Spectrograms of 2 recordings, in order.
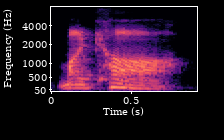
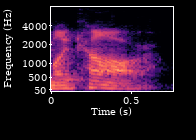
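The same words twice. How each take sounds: First: The final r in car is silent. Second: The final r in car is pronounced. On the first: "we don't usually pronounce the letter R unless it comes before a vowel. So I'll say" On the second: "I won't say"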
